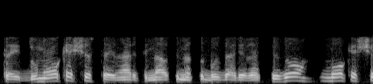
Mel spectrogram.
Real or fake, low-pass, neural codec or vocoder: real; 3.6 kHz; none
